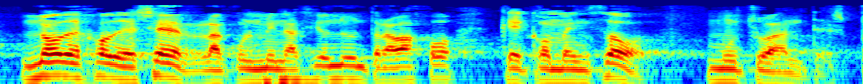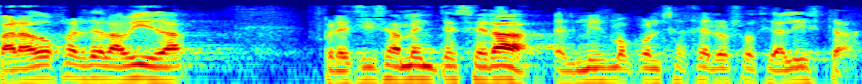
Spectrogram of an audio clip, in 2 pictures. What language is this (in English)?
Spanish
